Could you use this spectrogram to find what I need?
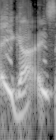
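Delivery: cheery, jolly, very high ghost voice. Imagining a jolly haunted mansion ghost greeting the group: jolly haunted mansion ghost voice. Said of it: "jolly old, like, haunted mansion ghost where he's like".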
